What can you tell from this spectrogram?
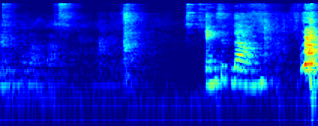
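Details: Border Collie vocalizing during a food review over her favorite chicken: soft low whines, then a burst of harmonic yowling talk and a sharp yip at the end, with a person's voice nearby.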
